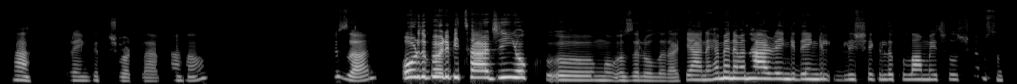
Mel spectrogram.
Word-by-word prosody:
Heh 195 -2 -4 0.4
renkli 185 0 -14
tişörtler. 160 -2 -16
Hı 190 - -13
hı. 240 +12 -13 1.3
Güzel. 225 - -4 0.2
Orada 340 +2 +5
böyle 350 -1 +5
bir 330 - +5
tercihin 320 -1 +4
yok, 315 -1 +2
uuu, 200 -2 -5
mu 190 -3 -10
özel 185 0 -10
olarak? 170 0 -13
Yani 215 -1 -4
hemen 270 +5 +2
hemen 275 -1 +1
her 270 -1 +4
rengi 250 -2 -2
dengeli 235 -3 -5
şekilde 230 +1 -11
kullanmaya 230 0 -7
çalışıyor 230 - -19
musun? 240 -5 -17
230 Hz, 145 wpm, -20 LUFS, 190-275 Hz, 1.3 s, Orada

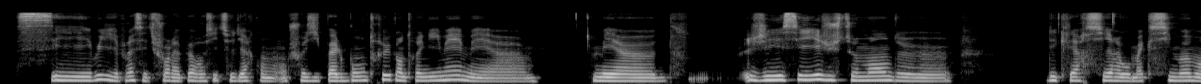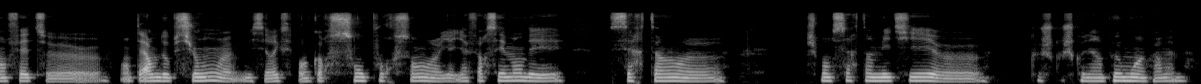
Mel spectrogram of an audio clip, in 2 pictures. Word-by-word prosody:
C'est 185 -2 +4
oui, 210 -3 +1
après, 180 +3 -2
c'est 190 -4 -1
toujours 180 +3 -3
la 160 -2 0
peur 170 +2 0
aussi 160 0 -3
de - - -5
se 165 - -1
dire 170 +1 -1
qu'on 165 -2 -4
on 155 0 -3
choisit 165 -1 -3
pas 170 +1 +3
«le 165 - -2
bon 180 +3 -1
truc» 215 +3 -2
entre 175 -1 0
guillemets, 195 +4 +1
mais 155 -6 0
heu, 145 +1 -6 0.5
mais 165 -2 +5
heu, 155 -1 +1
tou 210 +10 -17 0.5
j'ai 195 +1 +4
essayé 210 +2 +6
justement 195 -2 +2
de 155 -3 -2 1.0
d'éclaircir 175 -1 +2
au 160 - +2
maximum 175 +2 +1
en 155 -2 +1
fait, 155 0 -2
heu, 70 - -5 0.2
en - - -5
termes 165 +1 +2
d'options, 170 +2 +2
heu, 145 - -3
mais 155 - -5
c'est 155 - -4
vrai 145 +2 -1
que 155 - -9
c'est - - -13
pas - - -4
encore 145 - -6
100% 165 -1 0
Il 145 - -5
y - - -3
a - - -5
il - - -7
y - - -5
a - - -6
forcément 175 +2 -1
des 160 0 -1 0.4
certains, 165 -1 0
heu, 145 +1 -5 0.8
je - - -8
pense 170 -1 -1
certains 175 0 -2
métiers, 165 +1 +2
heu, 135 -1 -4 0.5
que 175 - -15
je 160 - -8
que - - -18
je - - -6
connais 160 -1 -4
un 155 0 -2
peu 165 +3 -1
moins 165 -2 +2
quand 155 0 -6
même. 165 +1 -6
165 Hz, 180 wpm, -22 LUFS, 155-180 Hz, 1.0 s, essayé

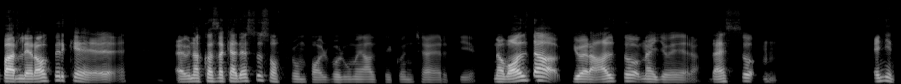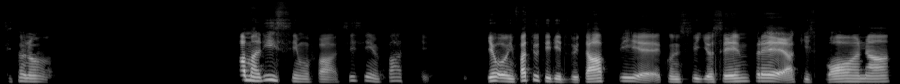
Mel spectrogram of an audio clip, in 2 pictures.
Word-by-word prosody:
parlerò 140 +1 +7
perché 190 +2 -2 0.4
è 125 - -2
una 145 +2 +1
cosa 150 -1 +3
che 150 - 0
adesso 155 +6 +2
soffro 135 -6 -7
un 120 - -13
po' 115 -2 -9
il 110 - -13
volume 120 +1 -12
alto 115 0 -11
ai 110 - -20
concerti. 110 -1 -16 0.2
Una 130 -2 +2
volta 190 +7 +6
più 130 - -1
era 125 - +2
alto 150 -1 0
meglio 120 -2 -5
era, 110 -1 -11
adesso - - -4
mh. - - -23 1.0
E 150 - -2
niente 160 -5 -7
si - - -30
sono 135 -7 -5 1.8
Fa 215 - +6
malissimo 180 -8 -2
fa. 120 -2 -8
Sì, 185 - -16
sì 180 -1 -12
infatti. 165 +4 -14 0.5
Io 165 -3 +3
infatti 175 +9 +1
utilizzo 125 -9 -4
i 110 - -6
tappi, 150 +4 +2
e - - -1
consiglio 120 0 -5
sempre 150 +3 +2
a - - +2
chi 120 - -13
suona, 135 +2 0
135 Hz, 150 wpm, -24 LUFS, 120-155 Hz, 1.8 s, parlerò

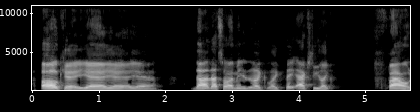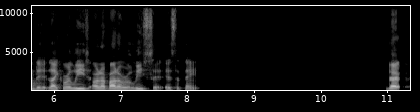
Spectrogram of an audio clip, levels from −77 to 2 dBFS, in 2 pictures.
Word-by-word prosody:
Okay, 160 -9 +6
yeah, 140 +2 +3
yeah, 130 -1 -1
yeah. 120 -3 -5 0.6
No, 175 -3 +5
that's 195 +2 +1
what 185 - 0
I 170 - +2
mean, 160 -3 -7
like 150 -1 -3
like, 140 0 -9
they 165 - -5
actually, 165 -2 -1
like, 140 - -4 0.9
found 140 -7 +5
it, 105 - -12
like, 115 0 -7
release 130 +2 -7
or 125 - -7
about 125 +1 -3
to 115 - -6
release 120 +6 -11
it, - - -17
is 435 - -13
the - - -20
thing. - - -17 2.8
That - - -2
135 Hz, 145 wpm, -23 LUFS, 125-160 Hz, 2.8 s, Okay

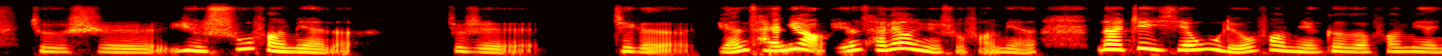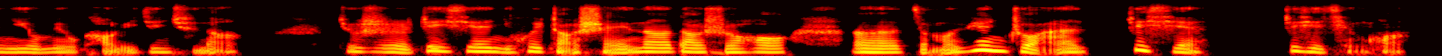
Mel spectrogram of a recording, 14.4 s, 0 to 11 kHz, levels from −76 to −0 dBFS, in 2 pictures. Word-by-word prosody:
就 190 -3 -5
是 165 -3 -2
运 240 -1 +1
输 310 +10 +1
方 235 - +5
面 165 -4 +1
的， - - -5 0.4
就 205 - -5
是 165 -4 -5 0.3
这 205 0 -1
个 180 - -3
原 185 +6 +2
材 245 -3 +4
料 285 +6 +9
原 230 +7 +1
材 255 -3 +2
料 335 +1 +7
运 225 - +2
输 - - -7
方 - - -5
面 165 -4 -4
的， 175 - -6 0.3
那 290 +1 +9
这 325 -1 +4
些 265 0 +3
物 280 +1 +3
流 180 -2 +1
方 250 +1 +2
面 180 -5 -1
各 205 +1 -2
个 175 -2 0
方 195 +2 -4
面 180 -4 -4
你 165 - -4
有 160 - -4
没 - - -7
有 85 - -7
考 - - -6
虑 65 - -8
进 170 0 -9
去 - - -6
呢？ - - -7 0.5
就 - - -7
是 170 -4 -3
这 200 - -3
些 200 0 -2
你 170 -4 -4
会 185 +3 -5
找 - - -2
谁 - - +2
呢， 185 -1 0
到 180 -1 0
时 165 -1 -3
候 170 0 -2 0.3
呃， 165 -1 +1
怎 145 -3 -7
么 - - -3
运 240 +2 +3
转， 90 - -1 0.2
这 260 - -1
些 175 -5 -4 0.4
这 215 - -4
些 180 -3 -2
情 155 - -10
况？ - - -9
185 Hz, 270 characters per minute, -22 LUFS, 170-230 Hz, 0.5 s, 料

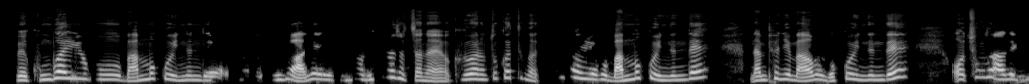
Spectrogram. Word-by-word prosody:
왜 195 -1 +3
공부하려고 230 -1 +2
마음먹고 225 +9 0
있는데 195 0 -2
엄마가 215 - -7
"공부 215 +2 +1
안 150 - +8
해?" 255 - +3
이러면 220 -3 0
공부하기 205 +3 -6
싫어졌잖아요. 195 - -2
그거랑 235 -1 +1
똑같은 290 0 -5
것 190 - -2
같 - - -9 0.2
청소하려고 270 - 0
마음 175 +7 +5
먹고 290 -3 0
있는데 215 - +1 0.4
남편이 230 +6 0
마음을 190 +4 +3
먹고 185 +9 -2
있는데 220 - +1 0.4
"어, - - 0
청소 330 +1 -5
안 230 0 +5
해?" - - +2
225 Hz, 400 characters per minute, -20 LUFS, 195-265 Hz, 0.4 s, 안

